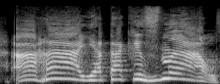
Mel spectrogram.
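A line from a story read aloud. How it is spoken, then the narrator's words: Man yelling. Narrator (Russian): завопил один из славных парней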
